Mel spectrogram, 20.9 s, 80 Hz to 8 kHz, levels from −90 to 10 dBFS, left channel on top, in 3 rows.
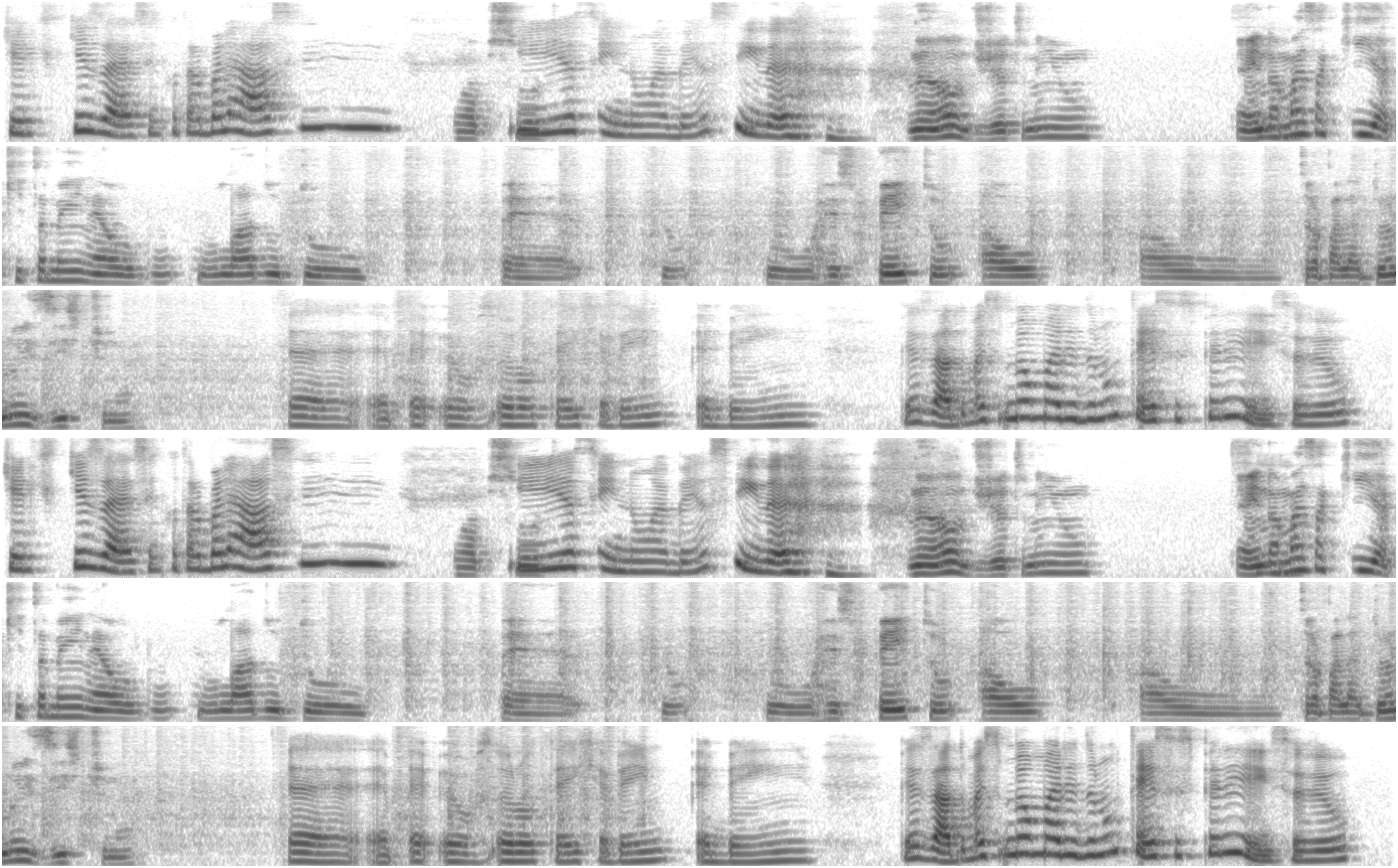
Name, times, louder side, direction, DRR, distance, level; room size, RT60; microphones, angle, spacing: voice 1, 0.0-2.0 2.5-4.6 6.3-6.5 15.4-18.0 18.4-20.7, right 4 dB, 60° right, 0.6 m, -28 dB
voice 2, 2.3-2.7 4.5-5.5 6.2-8.8 9.5-9.9 10.3-10.4 10.8-12.2 12.7-14.6, right 1 dB, 15° right, 0.5 m, -29 dB
sound 1, 7.6-8.0 8.3-17.2, right 4 dB, 35° right, 1.6 m, -51 dB
11.0 x 5.9 x 2.2 m
head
